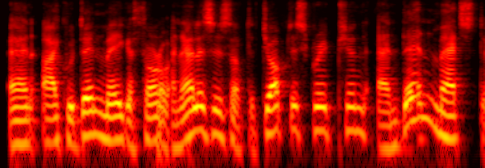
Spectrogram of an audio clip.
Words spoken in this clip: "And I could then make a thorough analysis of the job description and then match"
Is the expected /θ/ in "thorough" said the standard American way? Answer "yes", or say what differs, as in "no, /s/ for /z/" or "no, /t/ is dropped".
yes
